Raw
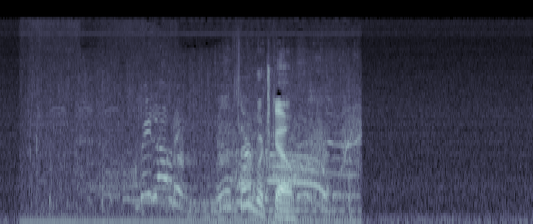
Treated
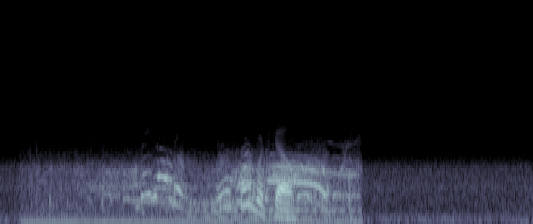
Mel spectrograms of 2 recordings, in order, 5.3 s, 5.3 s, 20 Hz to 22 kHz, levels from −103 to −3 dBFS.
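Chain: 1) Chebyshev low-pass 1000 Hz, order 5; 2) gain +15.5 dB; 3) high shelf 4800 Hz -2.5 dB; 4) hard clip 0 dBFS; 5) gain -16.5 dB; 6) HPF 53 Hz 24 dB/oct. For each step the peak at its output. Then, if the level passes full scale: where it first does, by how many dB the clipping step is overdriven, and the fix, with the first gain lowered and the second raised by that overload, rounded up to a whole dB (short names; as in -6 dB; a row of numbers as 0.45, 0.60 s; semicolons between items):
-18.5, -3.0, -3.0, -3.0, -19.5, -19.0 dBFS; no overload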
